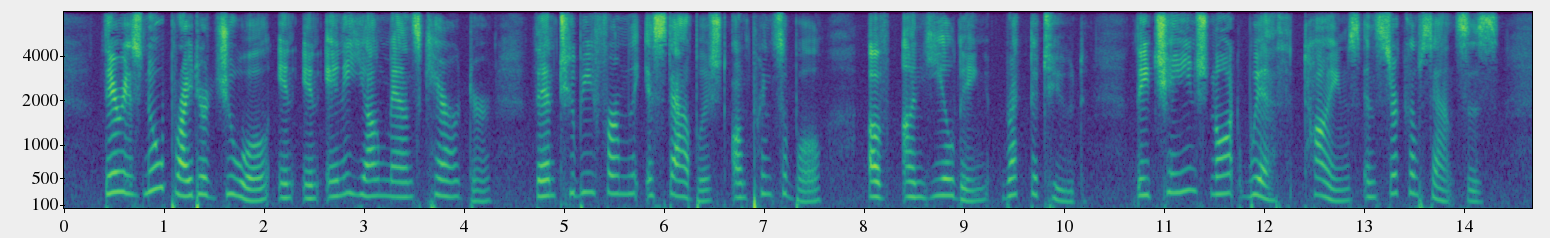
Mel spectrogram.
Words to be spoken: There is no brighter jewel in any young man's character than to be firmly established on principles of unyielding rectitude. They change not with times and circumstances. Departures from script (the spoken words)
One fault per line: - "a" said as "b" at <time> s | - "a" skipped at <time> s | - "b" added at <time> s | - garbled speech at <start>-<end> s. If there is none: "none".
- "in" added at 2.4 s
